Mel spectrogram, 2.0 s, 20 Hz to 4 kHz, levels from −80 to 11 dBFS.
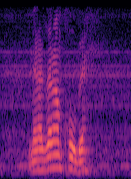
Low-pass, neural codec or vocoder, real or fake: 3.6 kHz; none; real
